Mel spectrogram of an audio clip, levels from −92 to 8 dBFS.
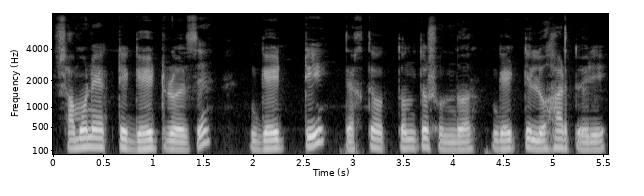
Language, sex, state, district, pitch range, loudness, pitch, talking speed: Bengali, male, Assam, Hailakandi, 120-140 Hz, -18 LUFS, 130 Hz, 120 wpm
